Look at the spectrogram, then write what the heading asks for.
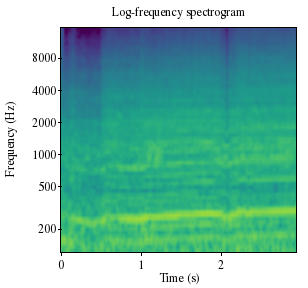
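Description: Lamborghini race car engine in a racing video game, a steady loud drone held high through the gears, continuous and close, with no talk over it.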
